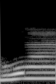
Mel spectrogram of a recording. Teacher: kalau mimnya kan kembali ke makhraj dengan merapatkan kedua bibirnya gitu. Jadi jangan pada saat mim sukun itu dibaca pada saat bibirnya masih maju gitu.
